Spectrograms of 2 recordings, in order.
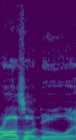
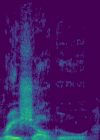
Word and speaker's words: Ra's al Ghul: will do it Terry Terry McGinnis calls him Ra's al Ghul it to Talia when Talia coos she looks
